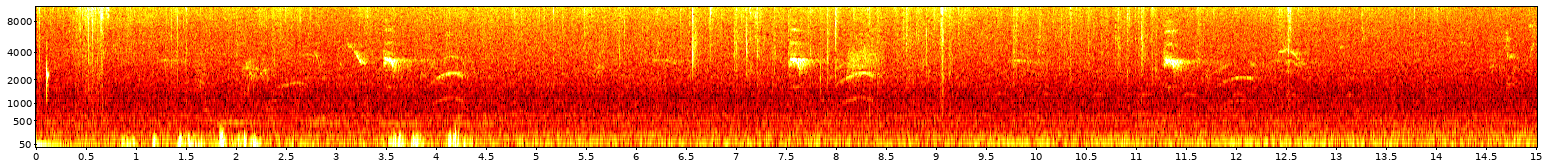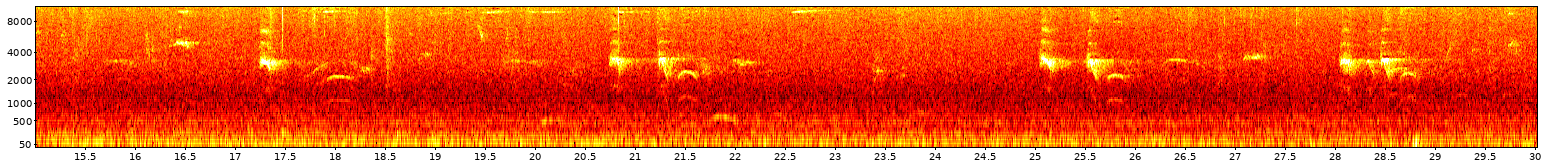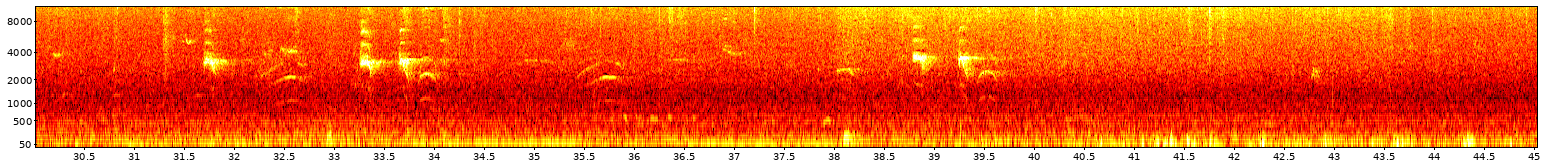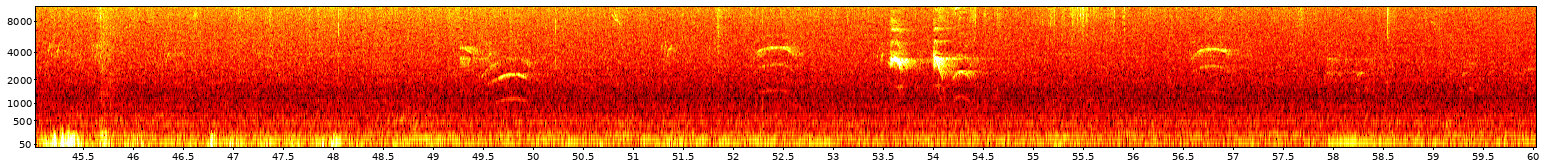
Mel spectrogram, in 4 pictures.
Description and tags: Jardim (garden)
Gravado nos jardins grande hotel de Araxá, MG. (Tauã grande hotel)
Gravado com celular Samsung Galaxy usando o App "Tape Machine Lite".
(Recorded with Samsung Galaxy using "Tape Machine" App for Android)
16 bit
Mono
262, agua, araxa, barreiro, flores, flowers, garden, grande-hotel, jardim, lagoa, nature, passaros, pond, taua-hotel, triangulo-mineiro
